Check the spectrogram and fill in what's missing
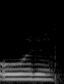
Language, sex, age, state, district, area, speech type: Dogri, female, 18-30, Jammu and Kashmir, Reasi, rural, spontaneous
